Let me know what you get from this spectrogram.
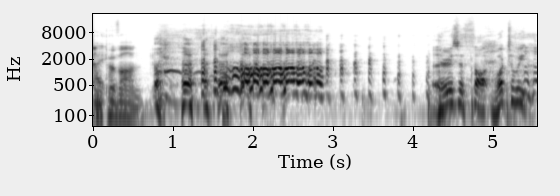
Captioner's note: laughter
